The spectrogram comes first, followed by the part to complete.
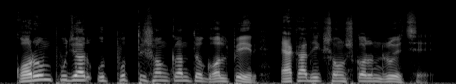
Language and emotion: Bengali, neutral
